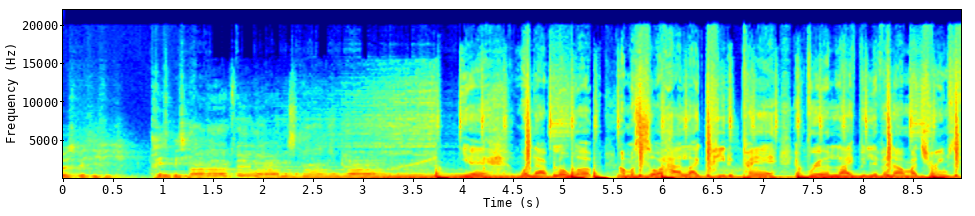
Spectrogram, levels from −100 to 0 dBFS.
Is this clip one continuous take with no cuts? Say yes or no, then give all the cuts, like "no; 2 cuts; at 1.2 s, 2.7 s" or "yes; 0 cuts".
no; 1 cut; at 1.2 s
